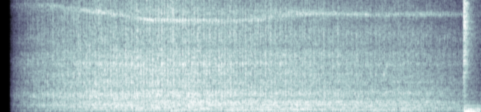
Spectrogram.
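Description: A truck's engine running as it drives past on a wet road, heard as a steady rushing noise of engine and tyres. Music starts right at the end.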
